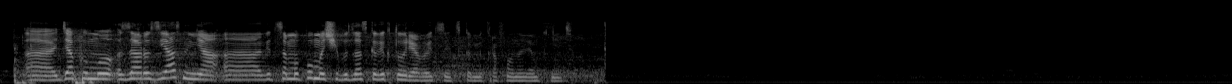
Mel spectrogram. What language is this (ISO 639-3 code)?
ukr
